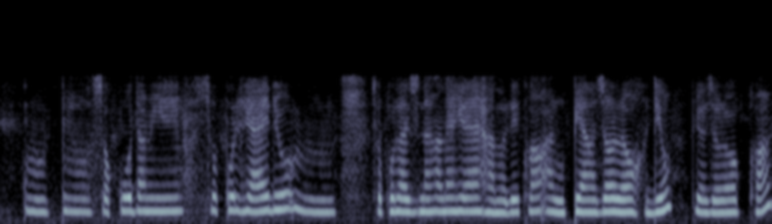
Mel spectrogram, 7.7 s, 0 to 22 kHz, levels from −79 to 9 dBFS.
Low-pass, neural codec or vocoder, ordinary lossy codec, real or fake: 5.4 kHz; codec, 16 kHz, 1 kbps, FunCodec, trained on Chinese and English, 50 frames a second; MP3, 48 kbps; fake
